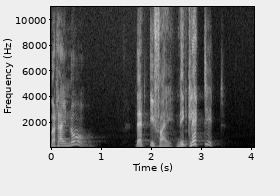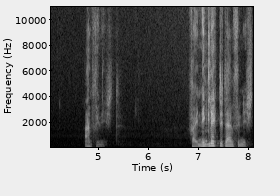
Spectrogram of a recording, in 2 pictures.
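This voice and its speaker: Using vocal fry and very wide pitch swings, a man with fairly high pitch speaks at a fairly slow pace with long, frequent pauses, the sound dry and close with no echo. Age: 70s. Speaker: ministry leader. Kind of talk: talk to a group.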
